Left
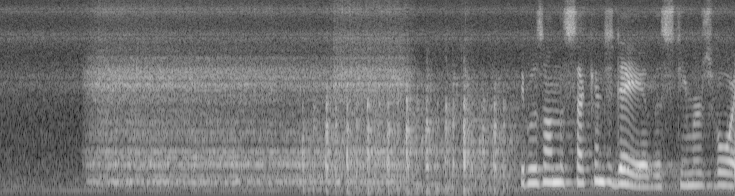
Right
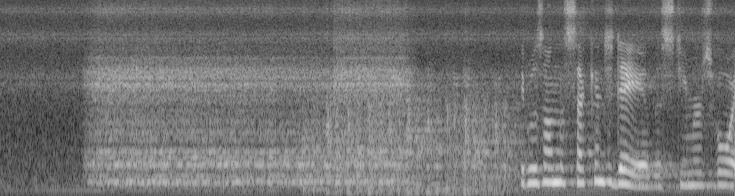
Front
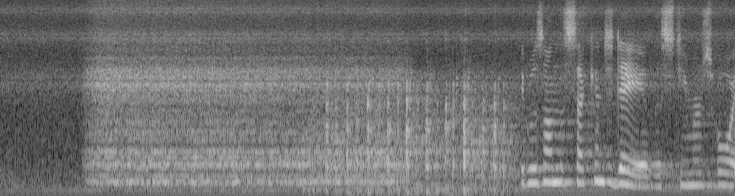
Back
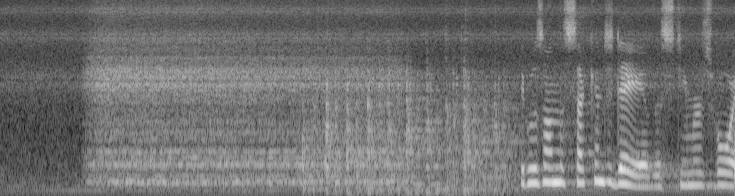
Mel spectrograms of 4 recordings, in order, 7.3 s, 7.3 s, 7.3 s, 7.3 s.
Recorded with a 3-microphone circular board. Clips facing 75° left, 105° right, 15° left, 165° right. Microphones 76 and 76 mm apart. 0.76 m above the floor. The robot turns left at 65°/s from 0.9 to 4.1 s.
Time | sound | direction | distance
3.0 | knocking | 130° left | 3 m
5.2 | a woman speaking | 145° left | 0.8 m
